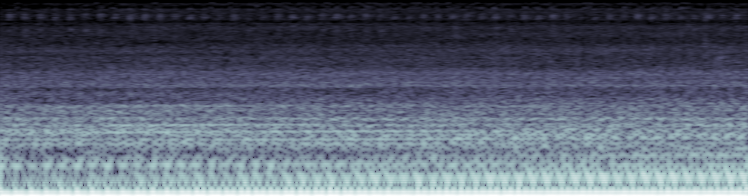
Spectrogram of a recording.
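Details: Car engine idling with a lumpy, slightly erratic pulse, a misfire; mechanic doubted a burnt valve, suspecting valve overlap from weak VTEC solenoid.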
